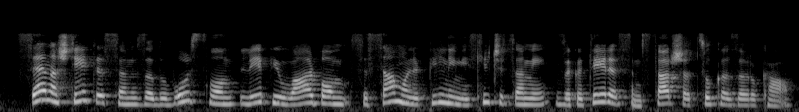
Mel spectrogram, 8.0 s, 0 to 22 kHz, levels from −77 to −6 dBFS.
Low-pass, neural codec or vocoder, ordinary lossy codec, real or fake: 7.2 kHz; codec, 16 kHz, 2 kbps, X-Codec, HuBERT features, trained on balanced general audio; none; fake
